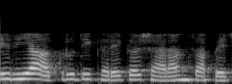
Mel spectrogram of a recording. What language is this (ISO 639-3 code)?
guj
